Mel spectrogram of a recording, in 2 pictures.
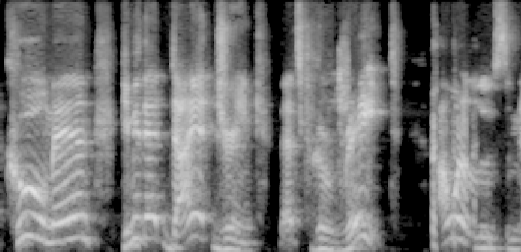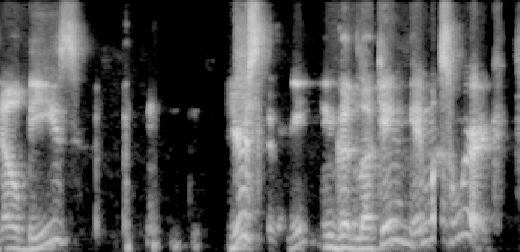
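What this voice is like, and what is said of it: Imitation of an Instagram influencer. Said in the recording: “your young person impersonation? ... No, that's like my Instagram impression.”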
